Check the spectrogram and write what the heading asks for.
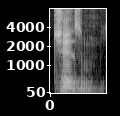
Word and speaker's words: Chisholm: In that case, of course, Shirley Chisholm. Is that how we pronounce her? – Chisholm, yes, Shirley Chisholm.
